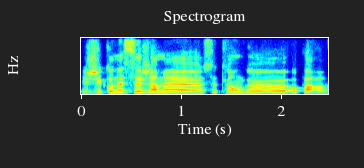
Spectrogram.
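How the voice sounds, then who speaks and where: Against a quiet background, a man with a Polish accent speaks with ordinary pitch variation. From Poland. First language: Polish (speaking French). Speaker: speed reading and learning specialist. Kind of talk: interview. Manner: halting, many hesitations.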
